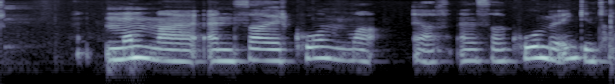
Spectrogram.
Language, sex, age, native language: Icelandic, male, 13, Icelandic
